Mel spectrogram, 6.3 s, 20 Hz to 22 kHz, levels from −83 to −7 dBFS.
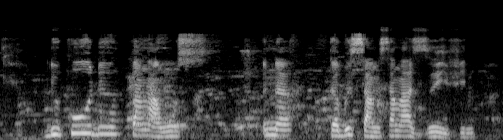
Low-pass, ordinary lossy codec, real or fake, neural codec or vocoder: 7.2 kHz; Opus, 24 kbps; real; none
